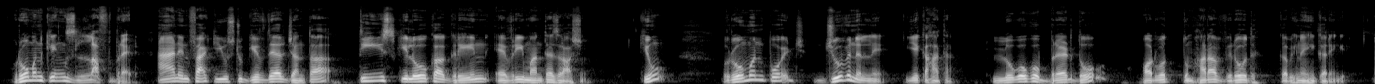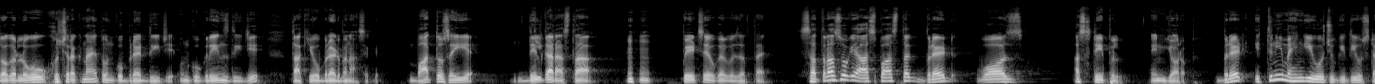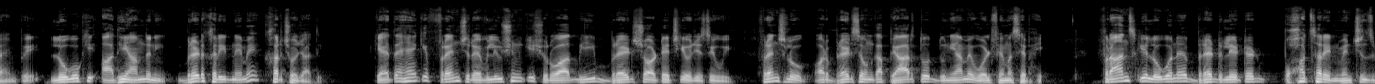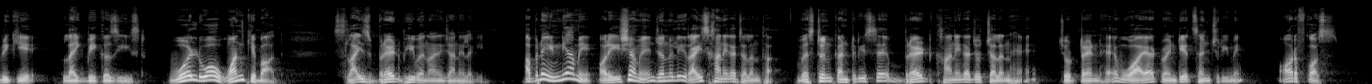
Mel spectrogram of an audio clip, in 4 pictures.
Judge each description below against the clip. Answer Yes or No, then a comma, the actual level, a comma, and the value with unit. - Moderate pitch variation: No, wide, 6.0 semitones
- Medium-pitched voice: No, low, 110 Hz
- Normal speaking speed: No, fast, 200 wpm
